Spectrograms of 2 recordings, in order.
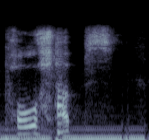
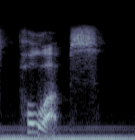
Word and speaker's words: pull-ups: Here, you added an H on up, saying pull-ups. Okay, take off the H. It's pull-ups. Pull-ups.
